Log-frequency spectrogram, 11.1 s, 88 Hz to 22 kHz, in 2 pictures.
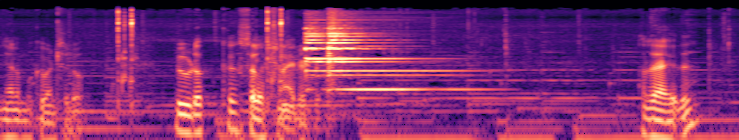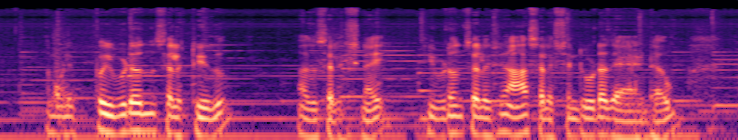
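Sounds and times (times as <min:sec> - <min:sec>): bright bell ding: 0:02.3 - 0:03.9.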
